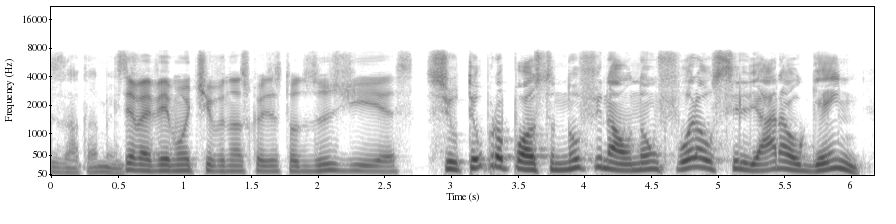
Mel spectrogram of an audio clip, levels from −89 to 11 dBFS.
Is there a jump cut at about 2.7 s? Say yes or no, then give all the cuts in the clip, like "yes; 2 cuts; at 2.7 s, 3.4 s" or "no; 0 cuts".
yes; 1 cut; at 2.7 s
